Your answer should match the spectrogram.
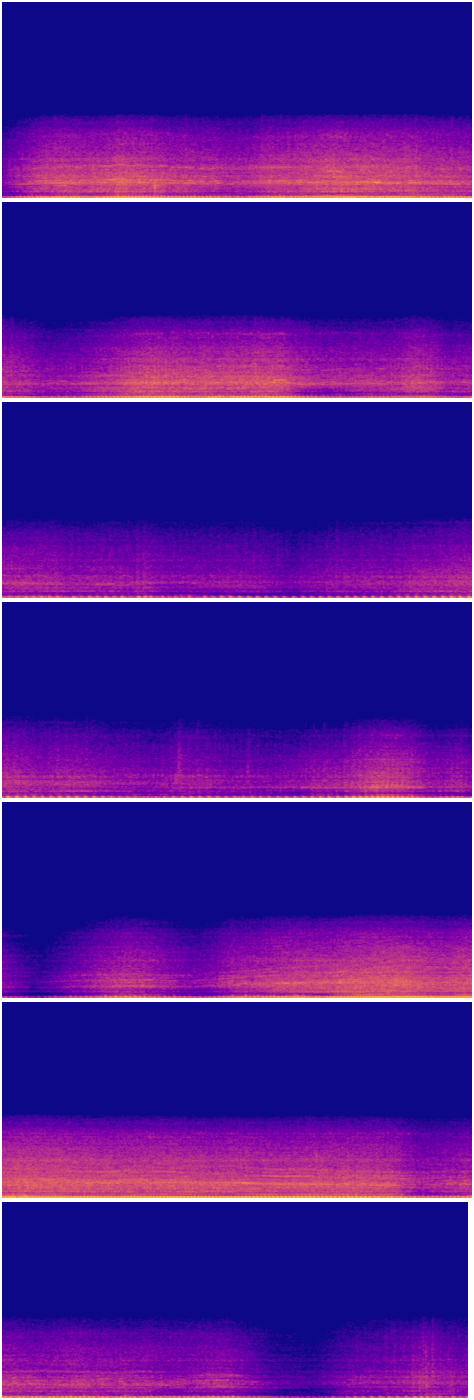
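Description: Motorcycle engine running while the bike is ridden, the throttle opening and closing so the sound swells and eases again and again. It almost drops away briefly about two-thirds of the way in, then runs loud and steady for several seconds near the end.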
